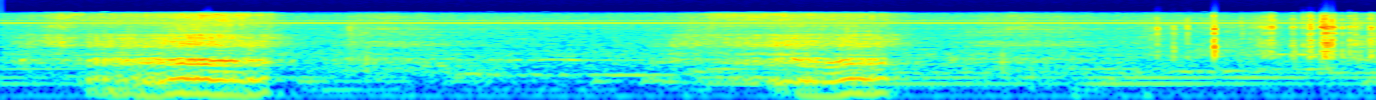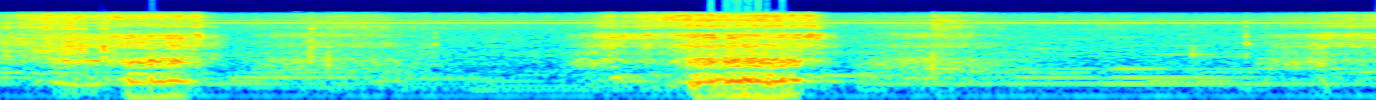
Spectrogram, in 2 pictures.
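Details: Adult who falls asleep as usual while visiting someone's house, snoring: loud, rumbling snores roughly every three seconds in a quiet room; snoring.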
